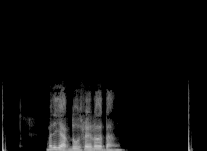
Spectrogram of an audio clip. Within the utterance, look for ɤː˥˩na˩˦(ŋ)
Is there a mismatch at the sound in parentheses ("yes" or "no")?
no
